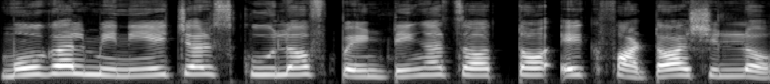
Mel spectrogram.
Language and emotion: Goan Konkani, neutral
